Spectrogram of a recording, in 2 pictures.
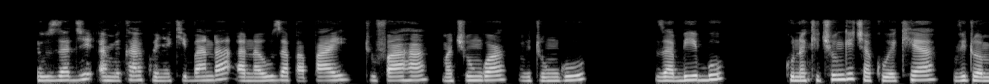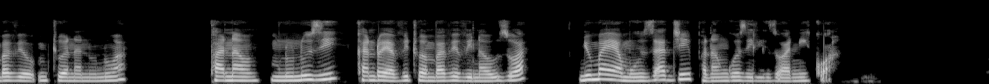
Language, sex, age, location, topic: Swahili, female, 18-24, Kisumu, finance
